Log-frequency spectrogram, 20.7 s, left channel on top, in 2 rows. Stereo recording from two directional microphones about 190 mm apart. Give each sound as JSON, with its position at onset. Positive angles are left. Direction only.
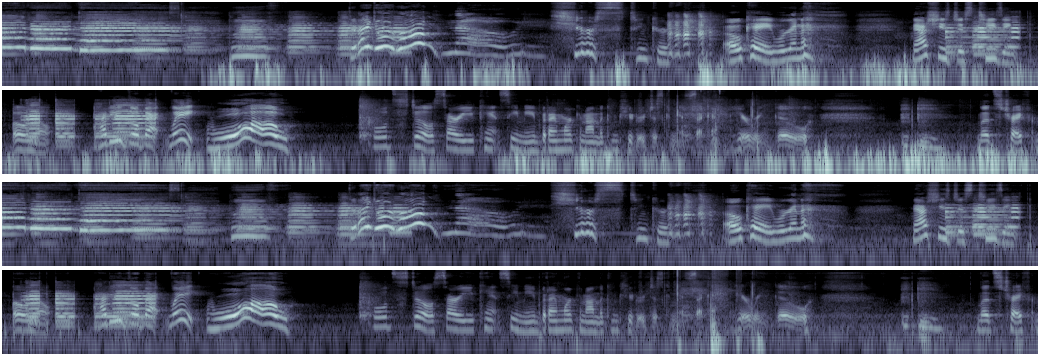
{"t": 0.0, "sound": "music", "side_deg": 0}
{"t": 0.3, "sound": "music", "side_deg": -25}
{"t": 3.5, "sound": "speech", "side_deg": 5}
{"t": 5.8, "sound": "a sound", "side_deg": 5}
{"t": 6.8, "sound": "a woman's voice", "side_deg": 5}
{"t": 9.4, "sound": "speech", "side_deg": -15}
{"t": 10.9, "sound": "music", "side_deg": -25}
{"t": 11.8, "sound": "a woman's voice", "side_deg": 5}
{"t": 17.8, "sound": "speech", "side_deg": 15}
{"t": 18.1, "sound": "speech", "side_deg": 5}
{"t": 19.5, "sound": "a sound", "side_deg": 5}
